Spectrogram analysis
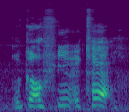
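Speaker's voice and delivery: very high, loud words stretched by a yawn. Chatting with someone, the speaker starts yawning: yawning while talking. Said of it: "I got started yawning early".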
